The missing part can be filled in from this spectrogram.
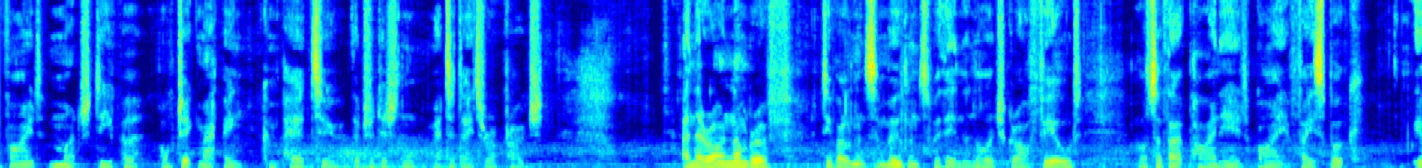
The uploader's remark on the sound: Another walking podcast, this time it's from Bedfont Lakes country park in west London.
